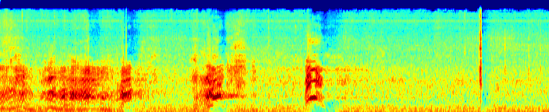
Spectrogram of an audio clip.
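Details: Dog vocalizing, from a pair named as Airedale Terrier Rocco and Labrador Molly: three short, harmonic, yelping barks with rising and falling pitch in the first two and a half seconds, then a single sharp click over quiet background.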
